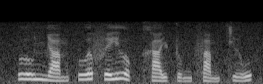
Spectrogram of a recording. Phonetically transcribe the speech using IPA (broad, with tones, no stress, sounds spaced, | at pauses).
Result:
l u˧ ɲ aː˨˩˨ m k u˧˥ ə̯ f e˧˥ j l o˨˩ k̚ x a˨˩ j ʈ u˨˩˨ ŋ f a˨˩˨ m c ɨ˨˩˦ w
